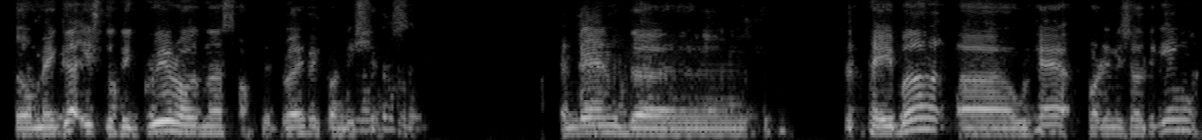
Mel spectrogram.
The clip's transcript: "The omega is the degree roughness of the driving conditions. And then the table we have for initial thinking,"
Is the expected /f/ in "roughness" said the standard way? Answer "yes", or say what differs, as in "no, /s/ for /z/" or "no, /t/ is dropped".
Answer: no, /f/ is dropped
